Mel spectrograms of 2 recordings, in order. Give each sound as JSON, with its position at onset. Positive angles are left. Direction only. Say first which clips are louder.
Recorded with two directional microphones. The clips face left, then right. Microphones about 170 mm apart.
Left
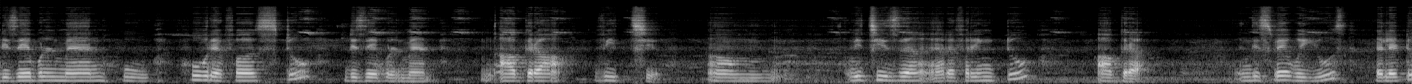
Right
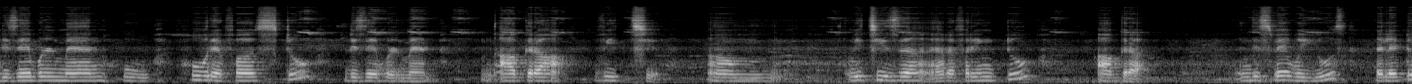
{"t": 0.0, "sound": "a woman's voice", "louder": "left 3 dB", "side_deg": 10}
{"t": 2.5, "sound": "speech", "louder": "left 2 dB", "side_deg": 30}
{"t": 2.8, "sound": "a woman's voice", "louder": "left 2 dB", "side_deg": 10}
